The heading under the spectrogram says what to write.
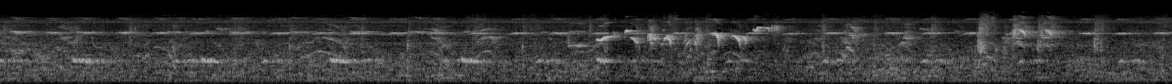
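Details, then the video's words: Melodious whistles and quick twittered phrases of an Oriental magpie-robin break out midway and again later. A steady high droning background and a regularly repeated soft lower note carry through. "Beautiful Song of Oriental Magpie Robin"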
